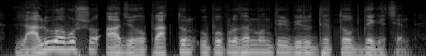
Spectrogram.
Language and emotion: Bengali, neutral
